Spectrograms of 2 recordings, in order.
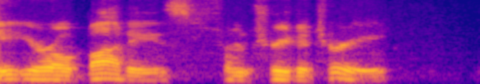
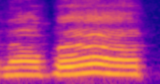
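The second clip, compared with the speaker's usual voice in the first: higher pleased repeat; 13 semitones higher than usual. Real, not acted. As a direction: sound pleased with yourself.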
